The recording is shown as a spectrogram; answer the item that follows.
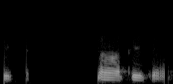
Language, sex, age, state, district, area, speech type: Hindi, male, 60+, Madhya Pradesh, Gwalior, rural, conversation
